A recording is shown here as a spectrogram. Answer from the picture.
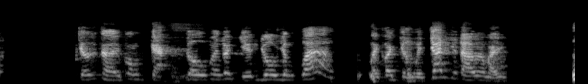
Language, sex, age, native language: Icelandic, male, 13, Polish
